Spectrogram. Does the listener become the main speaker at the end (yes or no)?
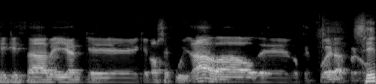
yes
